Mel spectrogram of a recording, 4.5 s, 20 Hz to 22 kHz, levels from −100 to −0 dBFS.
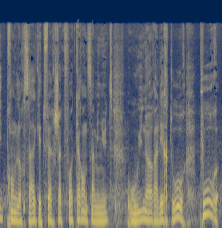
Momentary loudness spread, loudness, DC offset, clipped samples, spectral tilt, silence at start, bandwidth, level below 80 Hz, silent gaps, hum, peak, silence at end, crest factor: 5 LU; -22 LUFS; under 0.1%; under 0.1%; -4.5 dB/octave; 0 s; 15.5 kHz; -44 dBFS; none; none; -6 dBFS; 0 s; 16 dB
